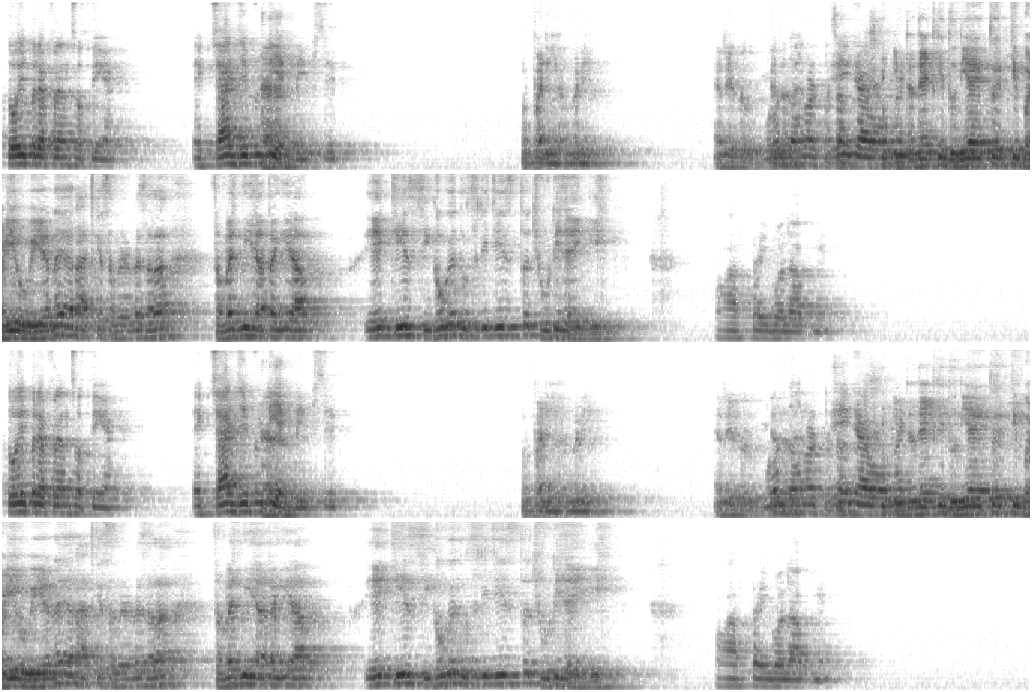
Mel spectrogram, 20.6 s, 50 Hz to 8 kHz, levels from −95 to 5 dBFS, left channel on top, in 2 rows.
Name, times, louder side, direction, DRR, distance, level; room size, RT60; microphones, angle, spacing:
voice 1, 0.1-1.1 1.9-3.3 7.6-9.0 17.4-18.5, left 1 dB, 25° right, 3 dB, 1.5 m, -24 dB
voice 2, 2.6-2.9 5.2-6.0 7.1-13.4 13.9-16.3, left 2 dB, 40° left, -1 dB, 2.6 m, -24 dB
27.5 x 14.5 x 3.0 m, 0.83 s
head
